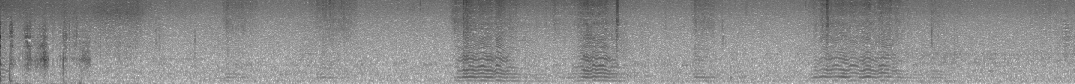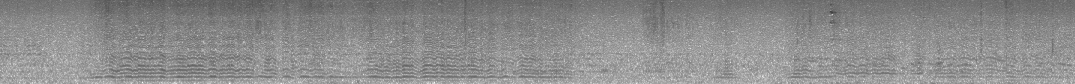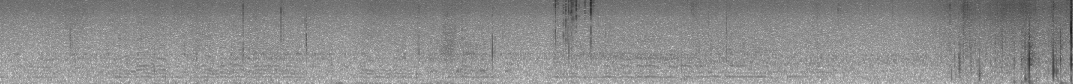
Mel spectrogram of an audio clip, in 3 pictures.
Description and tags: Recording of a single bumblebee outside in a bush.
